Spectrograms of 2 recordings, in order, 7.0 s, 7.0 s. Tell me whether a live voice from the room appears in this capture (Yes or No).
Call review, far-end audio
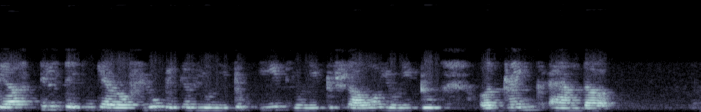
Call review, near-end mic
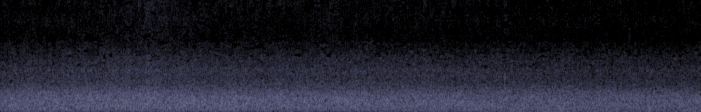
No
